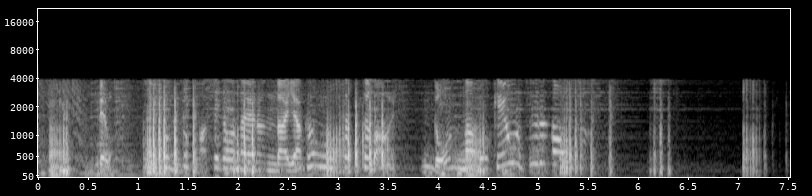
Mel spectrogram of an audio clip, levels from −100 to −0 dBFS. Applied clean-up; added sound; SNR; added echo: neural mask model RNNoise.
